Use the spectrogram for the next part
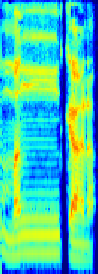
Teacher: നൂനിനെ നമ്മൾ അവ്യക്തമാക്കി മണിച്ചുച്ചരിക്കണം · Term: ഇഖ്ഫ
